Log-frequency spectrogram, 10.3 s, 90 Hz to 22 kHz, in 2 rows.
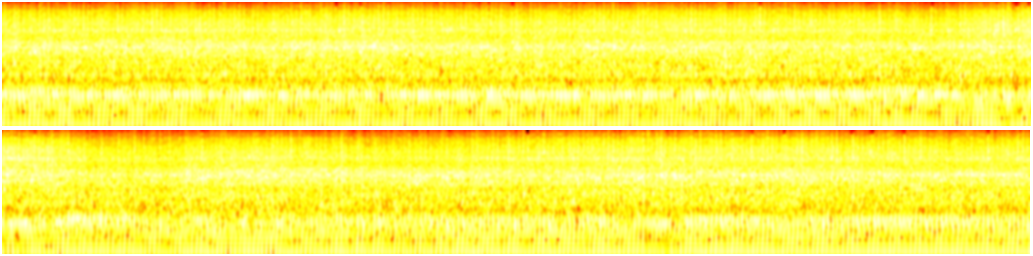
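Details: McLaren 720S engine after repair of Time Attack oil-overheating failure, idling after cold start: steady even idle, smooth low drone, no knocks, misses or ticks; stable oil pressure at idle; normal idle.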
